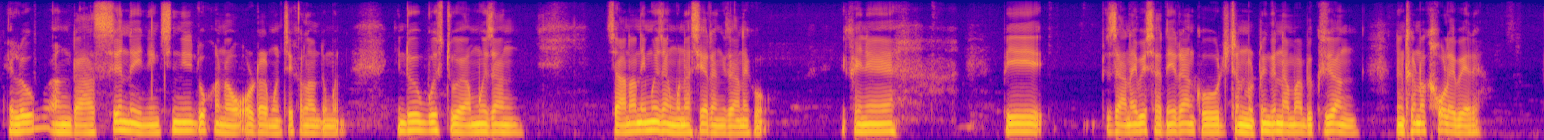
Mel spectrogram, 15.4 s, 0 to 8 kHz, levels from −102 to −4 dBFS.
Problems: none marked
